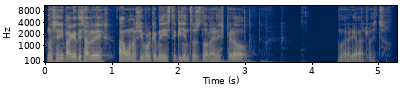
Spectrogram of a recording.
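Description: A man doing live gameplay commentary, excitable, swearing and shouting at the game while talking to his chat. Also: lowish voice, quick pace. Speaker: streamer. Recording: game music behind the voice.

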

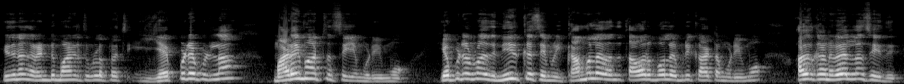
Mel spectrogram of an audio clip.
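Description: A man's voice: sits high, fast talker. A man answering as a political commentator in an interview, arguing emphatically and often restarting his words.

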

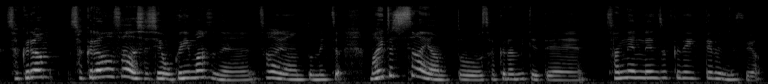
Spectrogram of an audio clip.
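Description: A young woman chatting on a livestream, excitable and giggly, thanking viewers by name as she reads their comments. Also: high voice, moderate pace, few pauses. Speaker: idol livestreamer. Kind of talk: casual livestream chat reading viewer comments.

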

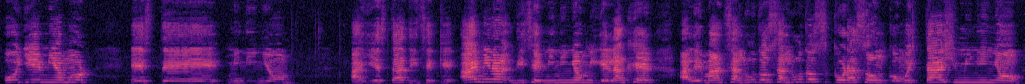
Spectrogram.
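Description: Older woman, slow and bright, doting live-stream gamer, echoey room, mic at a distance. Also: high voice. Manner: doting, calls everyone my child and my love. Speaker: livestreaming gamer. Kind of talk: live game stream chat.

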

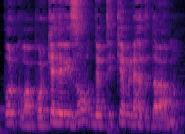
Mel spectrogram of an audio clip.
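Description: Casting: Algerian male online commentator, exasperated and repetitive, rapid-fire delivery, echoey room with faint music behind. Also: high voice, a little mellow. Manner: exasperated, repetitive, mixes Arabic with French. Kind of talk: informal reaction commentary. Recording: roomy echo with faint music.

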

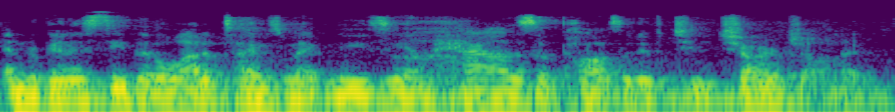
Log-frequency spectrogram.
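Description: A man's voice: fairly low pitch, normal speed. A man lecturing as a professor in a lecture hall, explaining things in a casual, self-deprecating way. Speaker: chemistry professor. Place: indoor lecture hall with projector screen and chalkboard. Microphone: distant from the speaker. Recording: roomy lecture hall, distant mic, noisy.

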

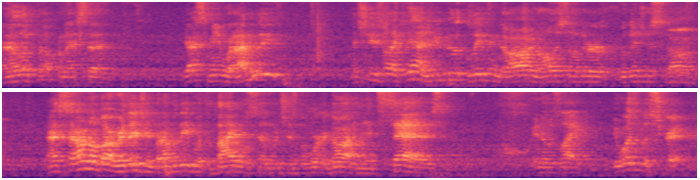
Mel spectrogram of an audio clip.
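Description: A man's voice: on the high side, fairly quick. A man, a guest minister, telling a personal testimony in a sermon and building up to emphatic preaching. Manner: storytelling, rising to emphatic preaching. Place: church sanctuary. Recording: echoey hall, distant mic, noisy.

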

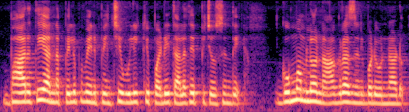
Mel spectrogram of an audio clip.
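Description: A woman narrating a novel aloud as an audiobook, in a steady, measured reading. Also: mid-range voice.

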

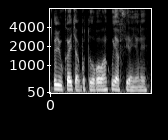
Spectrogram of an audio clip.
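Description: A man's voice: mid-range voice, steady tone, very fast, mellow, soft background music. A man swearing and muttering to himself while he plays a game, breaking into sudden outbursts. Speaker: gamer. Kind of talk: casual game commentary.

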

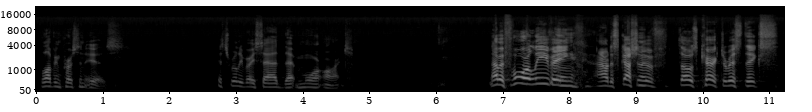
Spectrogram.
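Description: An older American man preaching from a church pulpit in a fairly high voice. He reads through points with measured emphasis and slips in wry asides. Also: fairly bright tone, smooth. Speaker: pastor. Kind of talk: sermon. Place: church sanctuary, at a wooden pulpit. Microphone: pulpit mic, far camera.

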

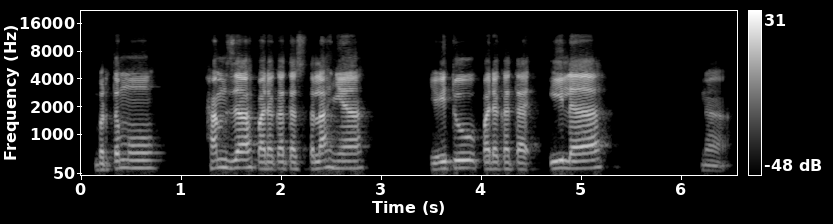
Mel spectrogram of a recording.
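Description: A man with a Malaysian accent teaching the rules of Quran recitation, explaining slowly and patiently, repeating each term and chanting the example verses. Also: sits high, pushed and bright, clear, resonant tone. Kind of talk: explaining tajwid rules step by step.

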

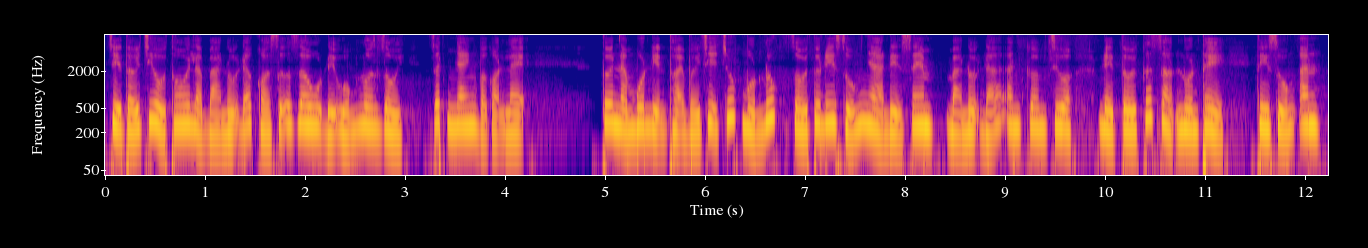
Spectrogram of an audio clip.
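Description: A woman, narrating a story in a lively first-person way. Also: fairly high pitch, fairly quick.

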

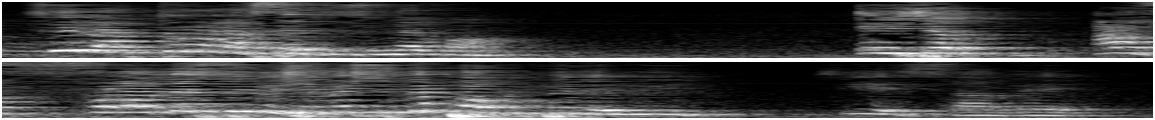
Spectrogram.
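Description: A woman preacher from Africa with an African French accent tells a story in sermon form, dropping English phrases into her French. Her voice is fairly high and mellow. She sounds distant from the mic, in an echoey church room with faint noise behind her. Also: fairly quick, soft background music. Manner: animated storytelling, switching between French and English. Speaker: prophetess preaching. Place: church sanctuary.

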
